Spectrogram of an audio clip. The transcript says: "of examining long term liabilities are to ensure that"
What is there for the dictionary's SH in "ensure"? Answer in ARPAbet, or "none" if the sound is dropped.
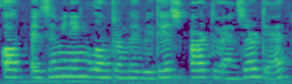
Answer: S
